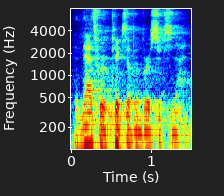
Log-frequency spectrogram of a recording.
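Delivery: usual speaking voice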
